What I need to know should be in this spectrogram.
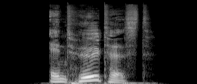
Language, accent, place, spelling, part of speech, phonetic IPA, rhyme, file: German, Germany, Berlin, enthülltest, verb, [ɛntˈhʏltəst], -ʏltəst, De-enthülltest.ogg
- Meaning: inflection of enthüllen: 1. second-person singular preterite 2. second-person singular subjunctive II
